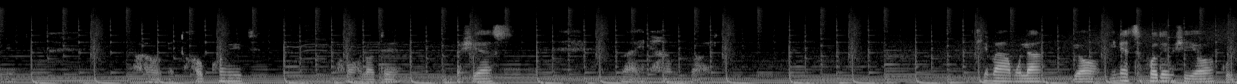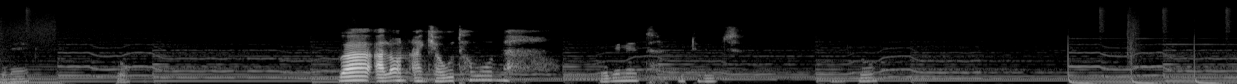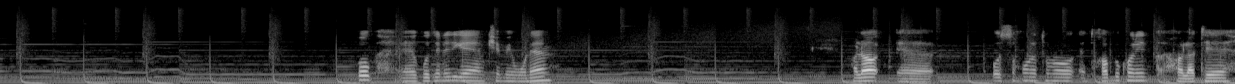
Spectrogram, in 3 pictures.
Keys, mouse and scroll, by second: 0.8-2.5 drag, 1.7-4.7 right drag, 5.9-7.9 drag, 7.9-9.8 middle drag, 9.6 right click, 12.6-14.3 drag, 14.3-17.5 middle drag, 17.5-19.6 drag, 17.5 right click, 19.6 g, 19.7-20.9 middle drag, 21.7-22.9 middle drag, 22.9 click, 22.9 right click, 23.0 middle click, 23.6 g, 23.8 right click, 24.0 g, 24.6-25.8 middle drag, 25.0 click, 25.2 right click, 25.7 r, 26.0 right click, 26.2 r, 26.8 r, 27.0-28.2 middle drag, 28.6-30.2 middle drag, 30.2 a, 30.4 a, 31.3 alt+r, 31.5 alt+g, 32.3 middle click, 33.2 click, 34.0 right click, 34.8 Tab, 36.0-37.0 right drag, 36.6 Tab.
